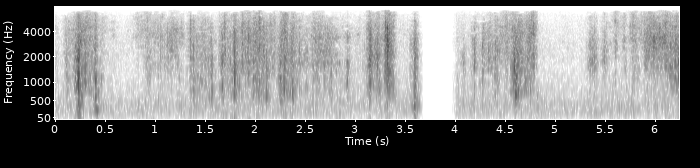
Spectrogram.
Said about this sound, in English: Sorry for all the shuffling here.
